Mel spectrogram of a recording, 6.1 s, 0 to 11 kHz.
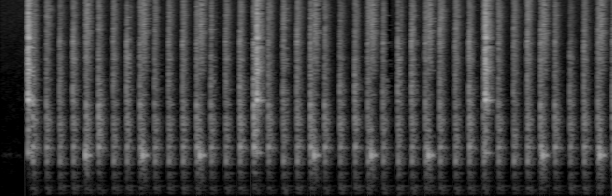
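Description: Double stroke roll played with drumsticks on a practice pad muffled by a folded cloth, which deadens the rebound and makes the wrists work harder: fast, even strokes that start about a quarter second in. A metronome clicks on each beat at about 100 a minute.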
